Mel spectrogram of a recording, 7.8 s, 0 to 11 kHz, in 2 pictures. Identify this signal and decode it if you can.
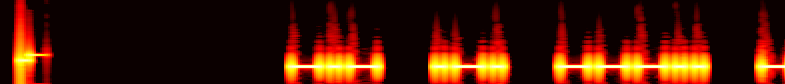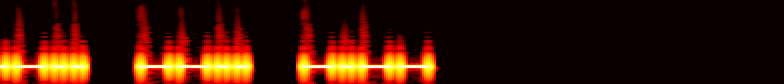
Morse code, heard as a keyed tone, about 25 wpm, spaced as for 18 wpm, 700 Hz. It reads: KR8ZZY
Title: USA Call Signs - 6 Characters - 2x Character Spacing - 25wpm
